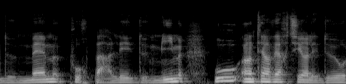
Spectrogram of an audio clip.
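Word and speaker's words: meme: êtes au courant que c'est un terme anglais donc on devrait le prononcer MIM et non même mais vous connaissez le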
